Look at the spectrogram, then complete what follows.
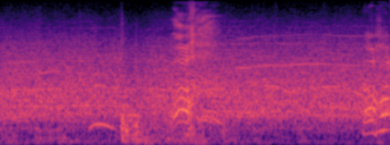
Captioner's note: laughs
